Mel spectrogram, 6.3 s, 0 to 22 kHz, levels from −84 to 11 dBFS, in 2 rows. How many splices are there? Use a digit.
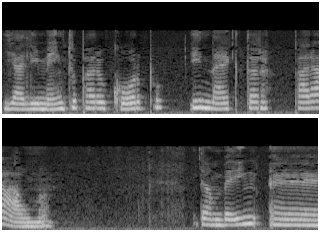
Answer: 1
